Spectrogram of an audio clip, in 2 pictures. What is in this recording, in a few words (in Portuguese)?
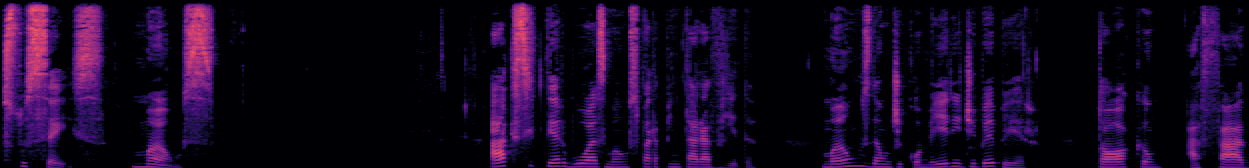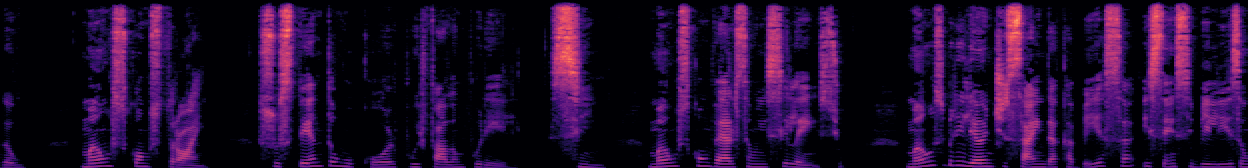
narração; Mãos; galeria virtual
